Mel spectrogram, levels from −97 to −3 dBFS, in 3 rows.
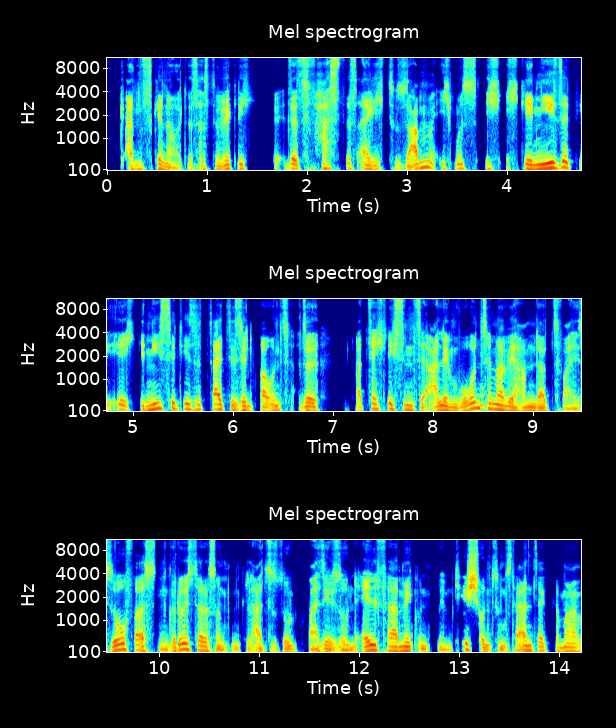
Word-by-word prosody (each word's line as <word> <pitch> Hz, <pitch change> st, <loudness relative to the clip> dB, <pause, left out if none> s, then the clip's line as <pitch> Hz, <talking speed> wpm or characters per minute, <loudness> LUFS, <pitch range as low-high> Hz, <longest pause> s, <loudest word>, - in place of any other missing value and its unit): Ganz 105 Hz, +4 st, -2 dB
genau, 85 Hz, -6 st, -1 dB
das 105 Hz, +3 st, -11 dB
hast 100 Hz, -2 st, -9 dB
du 105 Hz, -, -4 dB
wirklich 120 Hz, +2 st, -2 dB, 0.2 s
äh, -, -, -12 dB
das -, -, -1 dB
fasst 125 Hz, -1 st, -2 dB
es 135 Hz, -2 st, -6 dB
eigentlich 110 Hz, -6 st, -2 dB
zusammen. 155 Hz, -, -1 dB
Ich 130 Hz, 0 st, -9 dB
muss 130 Hz, -3 st, -4 dB
ich 120 Hz, -5 st, -5 dB
ich -, -, -8 dB
genieße 135 Hz, +6 st, +6 dB
die, -, -, -12 dB
äh -, -, +1 dB
ich 120 Hz, -6 st, -3 dB
genieße 150 Hz, +7 st, +2 dB
diese 140 Hz, -3 st, -3 dB
Zeit. 140 Hz, -2 st, +2 dB
Sie 120 Hz, -, -1 dB
sind 115 Hz, 0 st, 0 dB
bei -, -, +1 dB
uns 110 Hz, +1 st, -1 dB
also, 110 Hz, 0 st, +1 dB, 0.4 s
tatsächlich 145 Hz, -2 st, -1 dB
sind 125 Hz, -3 st, -1 dB
sie -, -, -3 dB
alle 120 Hz, +4 st, +3 dB
im 95 Hz, -4 st, +1 dB
Wohnzimmer. 145 Hz, -, +2 dB
Wir 105 Hz, -5 st, +2 dB
haben 100 Hz, +1 st, +1 dB
da 95 Hz, -2 st, +1 dB
2 80 Hz, -1 st, -7 dB
Sofas, 145 Hz, -, +2 dB
'n 85 Hz, -, -4 dB
größeres 135 Hz, -, +2 dB
und 85 Hz, -3 st, -3 dB
'n -, -, -8 dB
kle -, -, -8 dB
also, 85 Hz, -, -3 dB
so 90 Hz, +5 st, -4 dB
'n 90 Hz, -, -2 dB
quasi 90 Hz, +1 st, 0 dB
so 80 Hz, 0 st, -3 dB
'n 75 Hz, -, -2 dB
L-förmig 125 Hz, -3 st, +3 dB
und 90 Hz, -1 st, -4 dB
mit -, -, -27 dB
'nem 80 Hz, -2 st, -6 dB
Tisch -, -, +5 dB
und -, -, -2 dB
zum -, -, -3 dB
Fernseher 130 Hz, -3 st, 0 dB
kann 110 Hz, -, -8 dB
man 110 Hz, -1 st, 0 dB
115 Hz, 255 wpm, -26 LUFS, 100-135 Hz, 0.4 s, genieße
